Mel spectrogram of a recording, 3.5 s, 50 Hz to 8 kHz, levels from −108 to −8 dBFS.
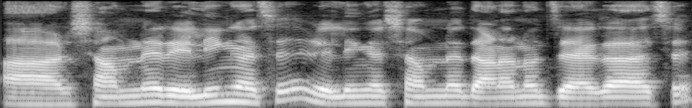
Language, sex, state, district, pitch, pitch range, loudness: Bengali, male, West Bengal, Kolkata, 140 Hz, 130-145 Hz, -17 LUFS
